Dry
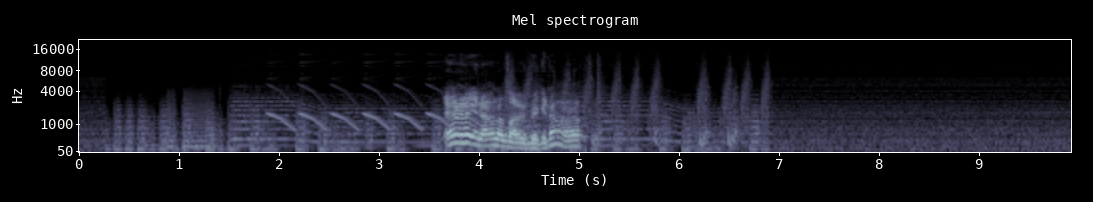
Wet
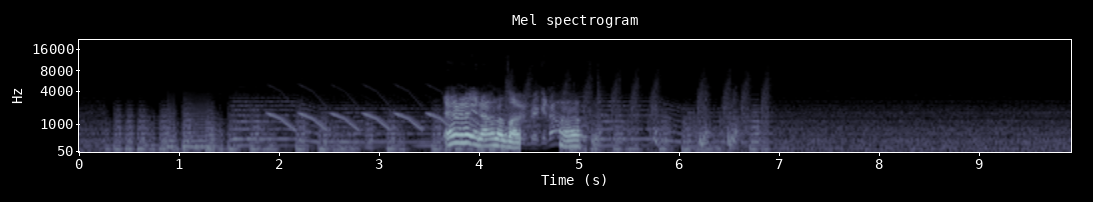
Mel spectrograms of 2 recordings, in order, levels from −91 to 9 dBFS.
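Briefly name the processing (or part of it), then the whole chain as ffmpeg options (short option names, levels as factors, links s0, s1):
through cloth: -filter_complex "[0:a]asettb=1/sr,asplit=3[s0][s1][s2];[s0]atrim=end=4.414[s3];[s1]atrim=start=4.41:end=4.81,asetpts=PTS-STARTPTS,afade=t=in:d=0.004:c=qsin,afade=t=out:st=0.396:d=0.004:c=qsin,highpass=1300[s4];[s2]atrim=start=4.806[s5];[s3][s4]acrossfade=d=0.004:c1=hsin:c2=qsin[s6];[s6][s5]acrossfade=d=0.004:c1=qsin:c2=hsin,highshelf=f=3200:g=-16"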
